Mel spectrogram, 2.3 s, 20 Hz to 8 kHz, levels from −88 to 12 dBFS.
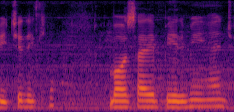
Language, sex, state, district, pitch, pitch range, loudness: Hindi, female, Bihar, Sitamarhi, 165 Hz, 160-175 Hz, -27 LUFS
